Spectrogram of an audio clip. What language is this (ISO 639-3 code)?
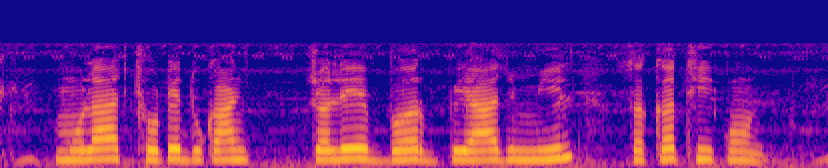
hne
